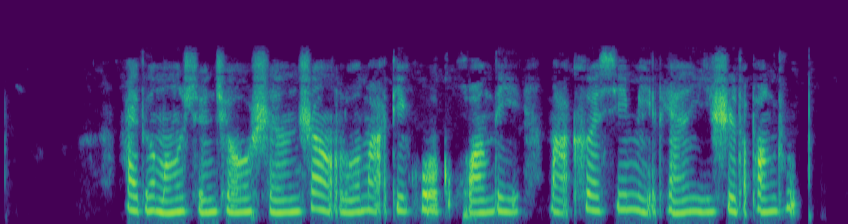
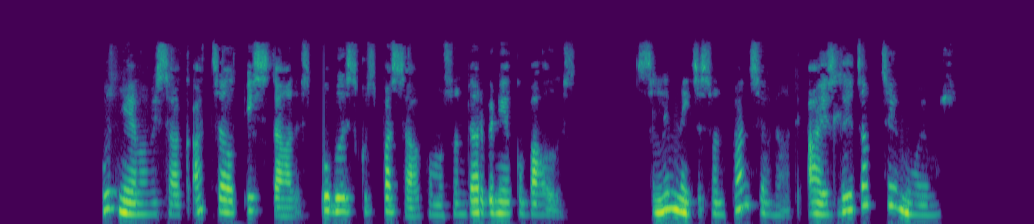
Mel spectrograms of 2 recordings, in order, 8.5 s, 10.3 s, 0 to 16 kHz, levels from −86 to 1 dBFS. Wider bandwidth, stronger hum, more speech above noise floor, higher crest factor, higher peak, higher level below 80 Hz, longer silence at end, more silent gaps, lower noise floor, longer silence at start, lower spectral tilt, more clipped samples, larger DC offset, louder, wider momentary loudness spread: second, 7 kHz vs 7.8 kHz; neither; second, 61 dB vs over 69 dB; about the same, 18 dB vs 20 dB; about the same, 0 dBFS vs -2 dBFS; about the same, -60 dBFS vs -56 dBFS; second, 0.5 s vs 0.9 s; second, none vs 3.11-3.20 s, 3.79-3.83 s, 5.75-6.35 s, 8.03-8.07 s, 8.76-8.81 s; second, -78 dBFS vs under -90 dBFS; first, 1.25 s vs 1.05 s; about the same, -5 dB/octave vs -6 dB/octave; neither; neither; first, -18 LUFS vs -21 LUFS; second, 7 LU vs 16 LU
